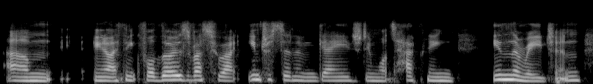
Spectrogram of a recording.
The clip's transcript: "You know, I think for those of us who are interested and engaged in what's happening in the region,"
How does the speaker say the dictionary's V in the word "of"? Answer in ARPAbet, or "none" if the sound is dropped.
V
